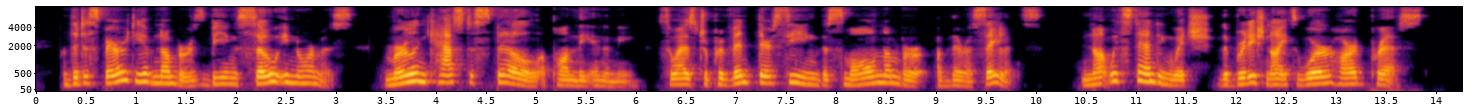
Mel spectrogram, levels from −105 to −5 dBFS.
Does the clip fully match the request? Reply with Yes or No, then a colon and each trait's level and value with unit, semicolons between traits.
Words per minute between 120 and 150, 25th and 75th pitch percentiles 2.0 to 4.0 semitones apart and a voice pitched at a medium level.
No: average, 145 wpm; average, 5.3 semitones; medium, 180 Hz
